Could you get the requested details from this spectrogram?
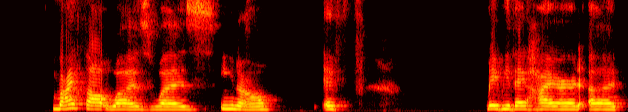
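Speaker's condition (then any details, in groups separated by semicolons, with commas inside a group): Stuttering; stuttering whole life, long hidden by avoiding talking, expected at 13 it would go away; quite a bit of noticeable stuttering in recording; more outward stuttering under stress, more in interviews, less with accepting listeners, phone hardest under time pressure; repeated words, prolonged sounds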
